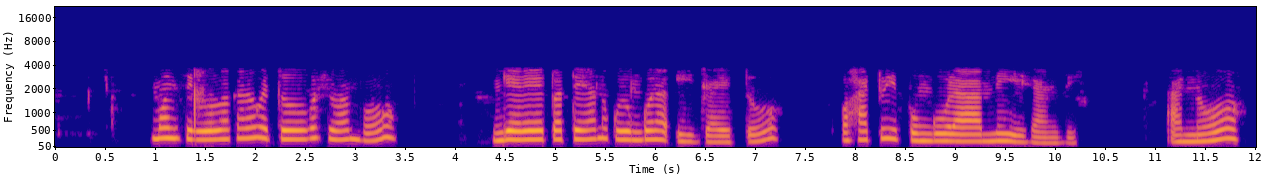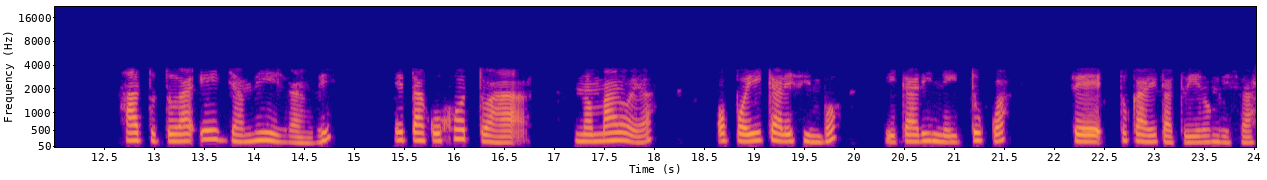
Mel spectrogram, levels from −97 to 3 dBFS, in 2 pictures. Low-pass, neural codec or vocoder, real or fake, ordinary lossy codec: 3.6 kHz; none; real; Opus, 64 kbps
